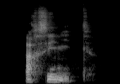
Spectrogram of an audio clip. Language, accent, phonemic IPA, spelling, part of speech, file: French, France, /aʁ.se.nit/, arsénite, noun, LL-Q150 (fra)-arsénite.wav
- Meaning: arsenite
